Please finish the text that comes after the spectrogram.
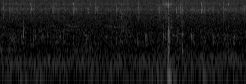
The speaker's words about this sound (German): Und es regnet wieder perfekt.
